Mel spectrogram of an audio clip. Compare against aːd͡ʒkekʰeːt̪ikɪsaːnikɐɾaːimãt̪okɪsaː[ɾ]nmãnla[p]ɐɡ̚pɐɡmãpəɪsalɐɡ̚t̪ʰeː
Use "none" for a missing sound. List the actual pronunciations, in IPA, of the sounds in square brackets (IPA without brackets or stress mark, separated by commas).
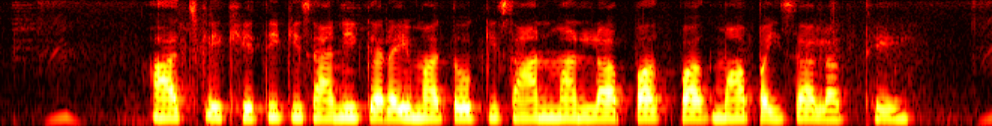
none, p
